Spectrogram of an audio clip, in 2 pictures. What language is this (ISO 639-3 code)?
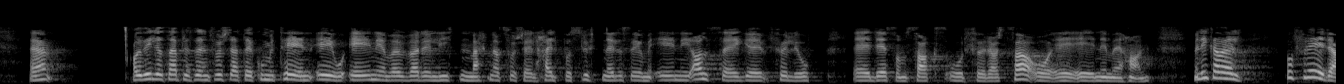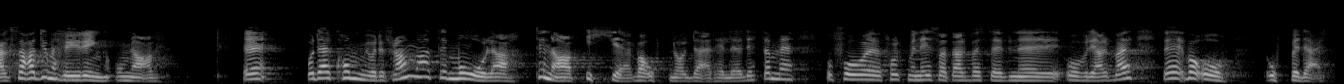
nno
